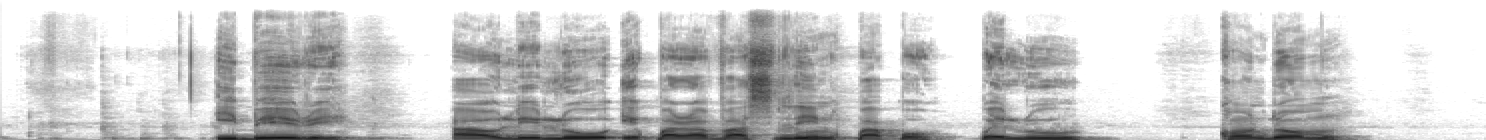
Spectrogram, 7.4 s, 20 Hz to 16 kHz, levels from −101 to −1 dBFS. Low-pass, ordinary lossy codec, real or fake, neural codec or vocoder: 14.4 kHz; none; real; none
